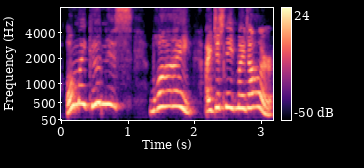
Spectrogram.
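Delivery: whiny little daughter. Retold or imitated. Mother voicing her daughter begging for her dollar, high childish whine. Daughter protests being taken home.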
